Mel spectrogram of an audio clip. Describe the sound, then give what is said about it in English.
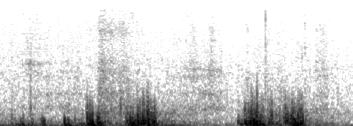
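Gusts of wind buffet the microphone in uneven, rumbling bursts, swelling and fading several times over a few seconds with a low, muffled roar and no voices. “It's a bit windy in there, isn't it?”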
